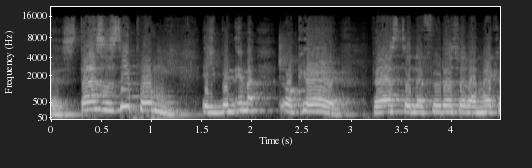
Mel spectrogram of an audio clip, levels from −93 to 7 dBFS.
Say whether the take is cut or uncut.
cut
